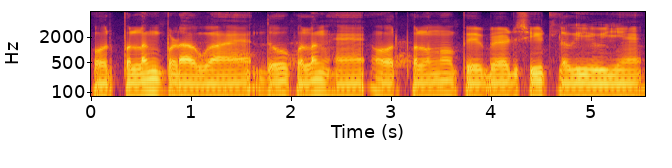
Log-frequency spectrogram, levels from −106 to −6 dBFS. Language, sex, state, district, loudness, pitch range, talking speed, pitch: Hindi, male, Rajasthan, Jaisalmer, -19 LUFS, 85-95 Hz, 160 wpm, 85 Hz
